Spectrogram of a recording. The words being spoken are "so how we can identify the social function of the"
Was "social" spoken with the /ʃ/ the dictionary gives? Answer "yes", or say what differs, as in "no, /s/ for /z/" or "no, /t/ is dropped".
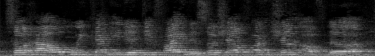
yes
